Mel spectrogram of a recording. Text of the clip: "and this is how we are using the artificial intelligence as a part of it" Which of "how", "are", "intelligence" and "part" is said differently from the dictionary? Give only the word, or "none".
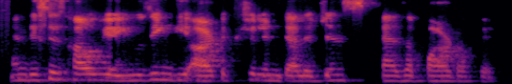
none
